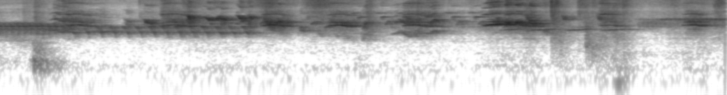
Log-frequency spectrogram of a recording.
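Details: Portuguese harlequin canary chicks in the nest giving dense, high-pitched chirping, a rapid stream of overlapping tweets with brief louder bursts throughout.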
